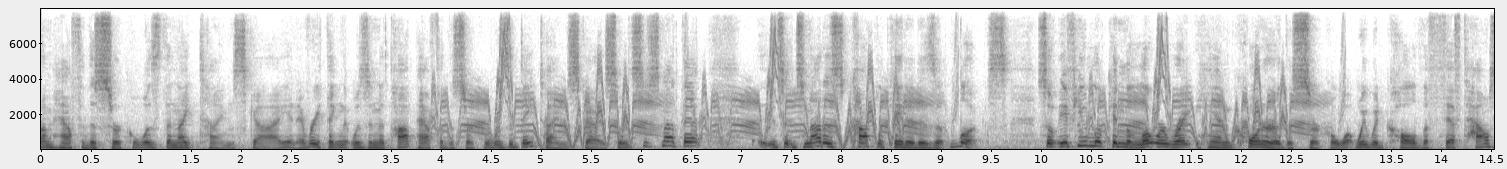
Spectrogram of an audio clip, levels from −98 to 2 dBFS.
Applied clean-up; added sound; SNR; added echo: none; Scratching (performance technique); 14 dB; none.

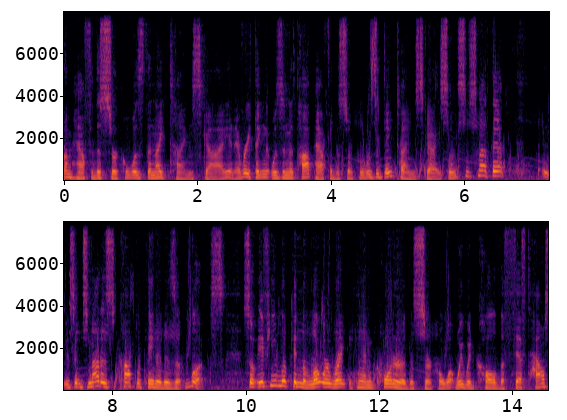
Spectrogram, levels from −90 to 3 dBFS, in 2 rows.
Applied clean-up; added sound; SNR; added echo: neural separator model SepFormer DNS4.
